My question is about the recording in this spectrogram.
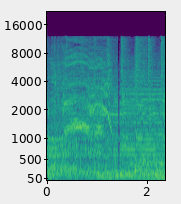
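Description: Upbeat rock background music with guitar. A high voice rises and falls over it for about a second near the start.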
